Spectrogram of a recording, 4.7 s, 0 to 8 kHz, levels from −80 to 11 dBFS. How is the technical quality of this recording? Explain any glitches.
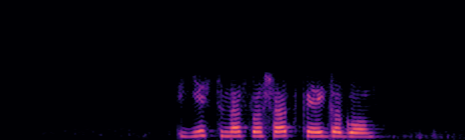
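Poor: the speech is coded by an AMR narrowband mobile codec for the whole clip. It sounds thin, buzzy and synthetic, with no content above 3.8 kHz and weak lows under about 250 Hz. The codec rebuilds each 20 ms frame from a vocal-tract model driven by a few pulses, and damage this heavy fits a low bitrate of around 5 kbps.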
